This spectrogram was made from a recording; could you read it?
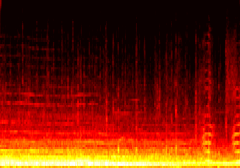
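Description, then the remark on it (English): A large outdoor festival crowd at Druid Hill Park screams and cheers together on a countdown in one loud, sustained roar, many high voices blending into a steady wall of sound with occasional whoops rising above it. “On three, one, two, three, just scream.”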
